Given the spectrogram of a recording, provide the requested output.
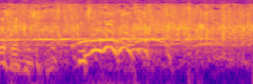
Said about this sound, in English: Hit the round of applause button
